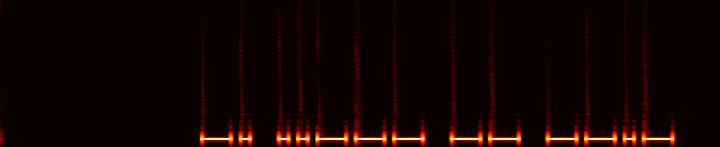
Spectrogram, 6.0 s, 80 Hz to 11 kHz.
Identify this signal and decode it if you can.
Morse code, heard as a keyed tone, about 15 wpm, 700 Hz. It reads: N2MQ
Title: USA Call Signs - 4 Characters - Repeated 3x - 15wpm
